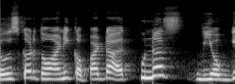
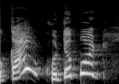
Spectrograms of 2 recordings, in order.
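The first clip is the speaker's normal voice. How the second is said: alarmed; 11 semitones higher, slower than usual. Retold or imitated. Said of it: "जीवा घाबरतो".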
